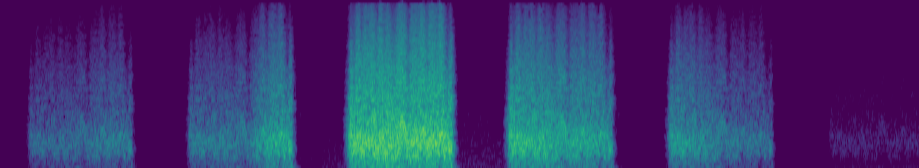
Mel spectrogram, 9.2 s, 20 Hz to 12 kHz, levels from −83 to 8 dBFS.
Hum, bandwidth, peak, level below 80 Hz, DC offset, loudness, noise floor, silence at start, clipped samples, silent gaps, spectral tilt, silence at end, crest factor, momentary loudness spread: none; 11.5 kHz; -2 dBFS; -46 dBFS; under 0.1%; -18 LUFS; -88 dBFS; 1.05 s; under 0.1%; 1.41-1.54 s; -4 dB/octave; 1.95 s; 20 dB; 26 LU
